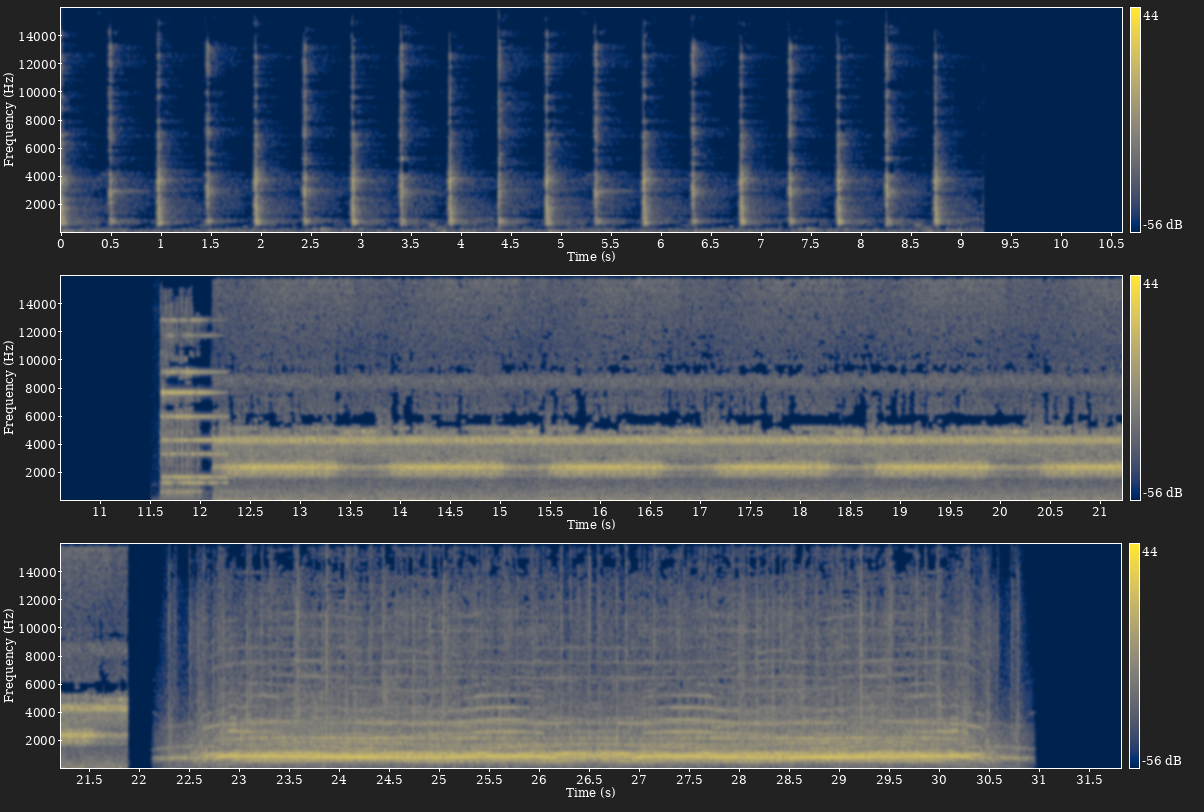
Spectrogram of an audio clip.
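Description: Sharp clock-like ticking about twice a second for about nine seconds, then silence. A pulsing alarm tone beating about once a second follows for ten seconds, and then a loud bell rings continuously to the end.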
